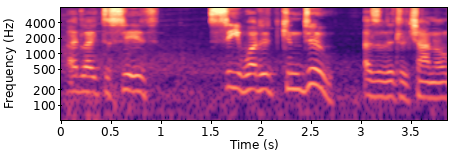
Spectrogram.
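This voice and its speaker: A man talks at a moderate pace, his intonation lively, while noticeable background noise and audible room echo surround him. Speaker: gaming YouTuber. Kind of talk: let's play commentary. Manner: casual, animated.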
